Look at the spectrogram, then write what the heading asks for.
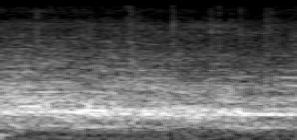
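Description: A huge stadium crowd at the Iowa State–Iowa football game chants "USA" in unison as Donald Trump walks into the stadium, a dense, steady roar of many voices that stays loud and continuous throughout, with no single voice standing out.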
